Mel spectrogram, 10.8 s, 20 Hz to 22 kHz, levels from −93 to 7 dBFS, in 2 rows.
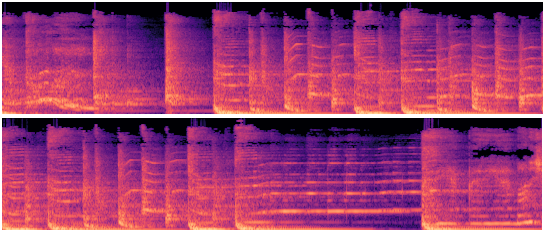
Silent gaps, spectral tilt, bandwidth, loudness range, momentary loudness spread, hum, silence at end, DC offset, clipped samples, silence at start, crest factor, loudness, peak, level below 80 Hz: none; -5 dB/octave; 17 kHz; 2 LU; 7 LU; none; 0 s; under 0.1%; 0.3%; 0 s; 12 dB; -14 LUFS; 0 dBFS; -16 dBFS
